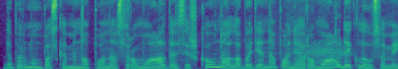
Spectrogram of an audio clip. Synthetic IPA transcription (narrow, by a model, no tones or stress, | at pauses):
d̪ɐbɐɾmʊmpɐskɐmʲɪnoːpoːnɐsɾoːmʊɑˑlˠd̪ɐsɪʃkɐʊnoːlˠɐbɐd̪ʲiɛnɐpoːnʲɛːɾomʊɑlˠd̪ɐɪklˠɒʊsoːmʲɪ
